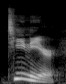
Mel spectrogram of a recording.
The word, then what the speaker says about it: T1NR: And thank you guys for teaching me how to pronounce T1NR, which is T-Near.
